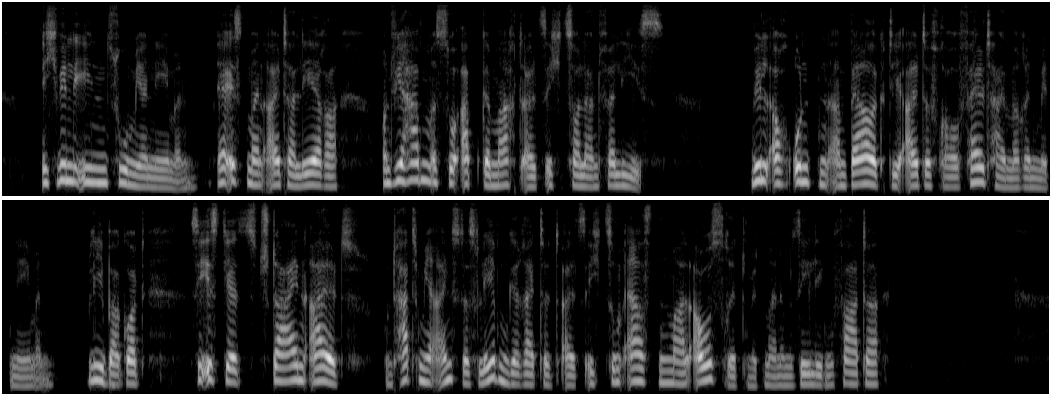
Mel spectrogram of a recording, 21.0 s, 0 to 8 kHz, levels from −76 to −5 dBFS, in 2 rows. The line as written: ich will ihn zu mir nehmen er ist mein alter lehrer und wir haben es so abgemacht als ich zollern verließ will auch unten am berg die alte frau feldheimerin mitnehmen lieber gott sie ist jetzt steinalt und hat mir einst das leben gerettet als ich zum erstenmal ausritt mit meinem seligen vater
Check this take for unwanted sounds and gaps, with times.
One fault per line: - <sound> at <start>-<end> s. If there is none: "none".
none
